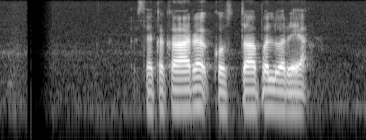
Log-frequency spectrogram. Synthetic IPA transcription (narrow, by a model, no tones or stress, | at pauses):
sɛkəkaːɾəkost̪aːpəlʋəɾəja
